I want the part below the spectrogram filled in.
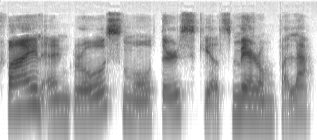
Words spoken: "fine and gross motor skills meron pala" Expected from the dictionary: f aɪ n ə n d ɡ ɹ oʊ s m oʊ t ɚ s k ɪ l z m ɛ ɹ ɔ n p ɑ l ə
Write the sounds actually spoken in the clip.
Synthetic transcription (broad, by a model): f aɪ n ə n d ɡ ɹ oʊ s m oʊ t ɚ s k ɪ l s m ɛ ɹ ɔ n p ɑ l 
